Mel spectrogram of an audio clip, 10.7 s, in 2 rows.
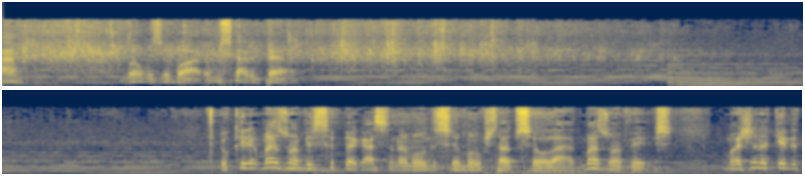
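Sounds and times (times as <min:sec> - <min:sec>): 
speech: 0:00.0 - 0:02.2, 0:06.8 - 0:10.6
audience clapping: 0:00.0 - 0:04.9
sustained keyboard chords: 0:00.0 - 0:10.6.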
